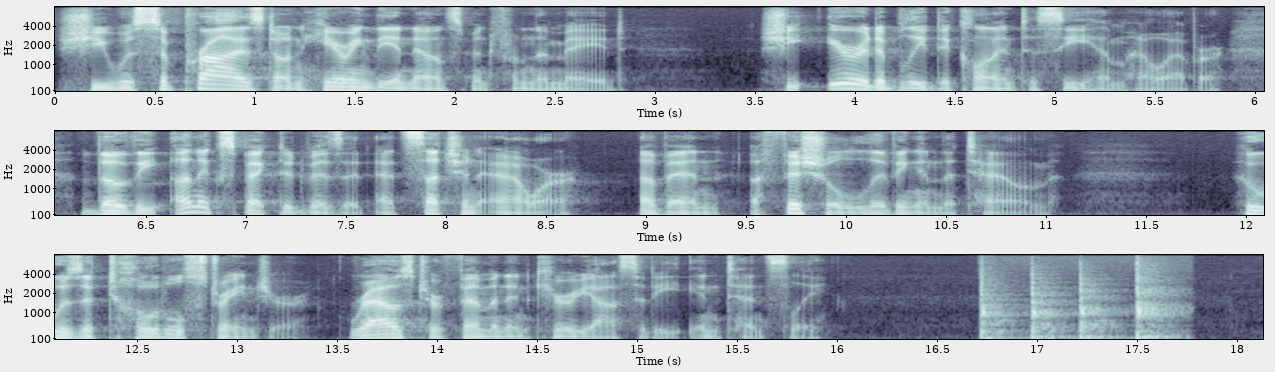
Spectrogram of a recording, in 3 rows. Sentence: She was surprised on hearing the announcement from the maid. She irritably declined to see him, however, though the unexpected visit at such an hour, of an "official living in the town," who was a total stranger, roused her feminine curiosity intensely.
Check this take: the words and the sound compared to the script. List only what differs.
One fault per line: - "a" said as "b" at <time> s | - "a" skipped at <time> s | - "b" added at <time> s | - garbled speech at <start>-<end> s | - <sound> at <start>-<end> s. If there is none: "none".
- thud at 16.7-17.8 s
